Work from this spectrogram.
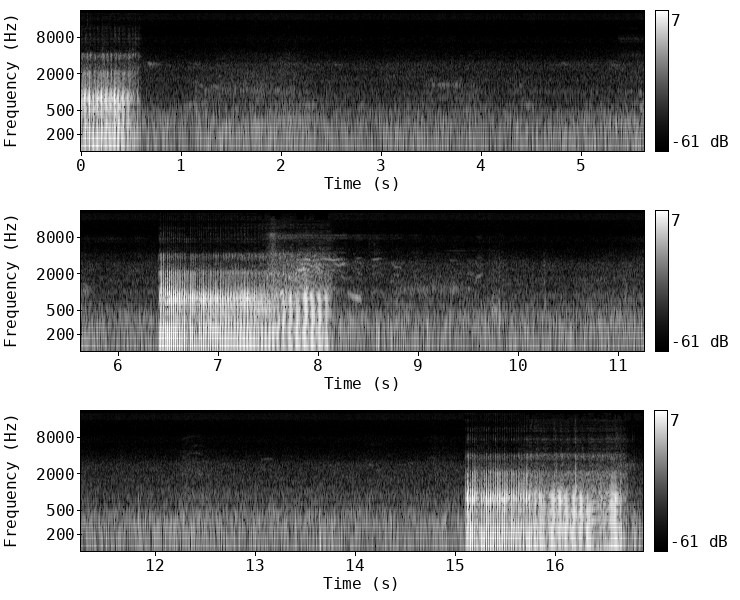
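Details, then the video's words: Boris, a pet pug, snoring while asleep: loud rasping snores with harmonic bands at the start, around six to eight seconds and again near fifteen seconds, separated by quieter breathing. "Boris roncando!"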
